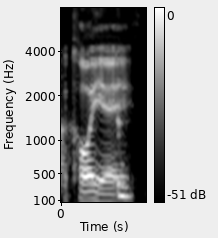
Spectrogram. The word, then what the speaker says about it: Okoye: Okoye? From Black Panther? – Oh, I thought it was Okai. – Sister or the... – Okoye. – Yeah, it's like Okoye, right?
